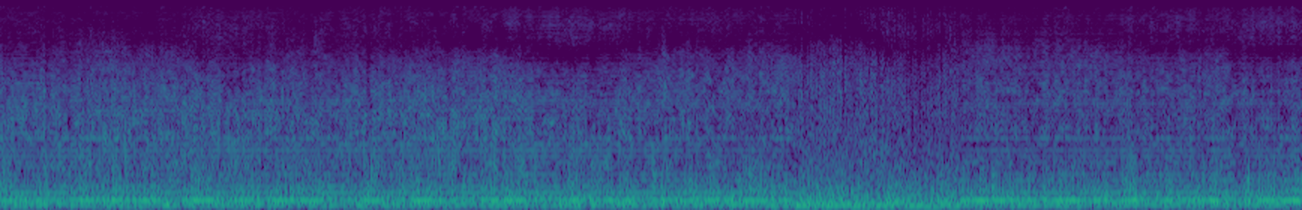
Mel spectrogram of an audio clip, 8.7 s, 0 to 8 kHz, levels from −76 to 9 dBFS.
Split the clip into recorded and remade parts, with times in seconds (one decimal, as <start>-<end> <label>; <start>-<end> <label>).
0.0-5.3 remade; 5.3-6.4 recorded; 6.4-8.7 remade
